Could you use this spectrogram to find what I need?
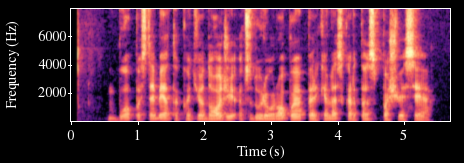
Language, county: Lithuanian, Vilnius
